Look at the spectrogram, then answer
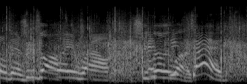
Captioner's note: applause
